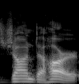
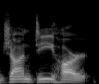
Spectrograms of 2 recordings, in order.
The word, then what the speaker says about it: John DeHart: Yeah, even though the D is spelled D-E, and you'd imagine it's John DeHart, which sounds way better. John DeHart is a way cooler name than his actual name, John D. Hart.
